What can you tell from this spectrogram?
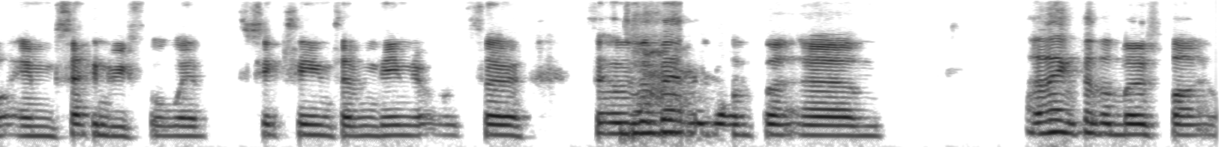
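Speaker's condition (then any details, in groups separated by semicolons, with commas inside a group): Cerebral palsy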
